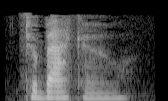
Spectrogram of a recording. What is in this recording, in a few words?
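"tobacco", English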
